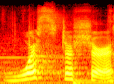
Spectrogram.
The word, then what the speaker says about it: Worcestershire: werster sure saw verse 50 I really want to learn how to say how do you say it worst assure Worcestershire sauce you're doing great okay thanks okay and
